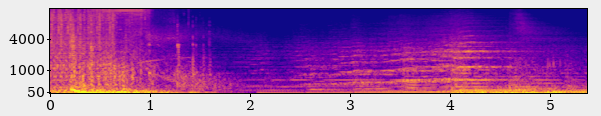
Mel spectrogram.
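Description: Rifle gunfire bursts out loudly at the start as a rapid cluster of sharp cracks, then drops away into a low rumbling tail before a steady tonal backdrop swells up again.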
